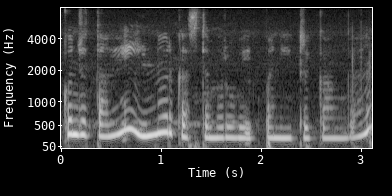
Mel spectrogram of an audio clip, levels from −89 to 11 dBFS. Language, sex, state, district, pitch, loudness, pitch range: Tamil, female, Tamil Nadu, Nilgiris, 245 Hz, -13 LUFS, 225-300 Hz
